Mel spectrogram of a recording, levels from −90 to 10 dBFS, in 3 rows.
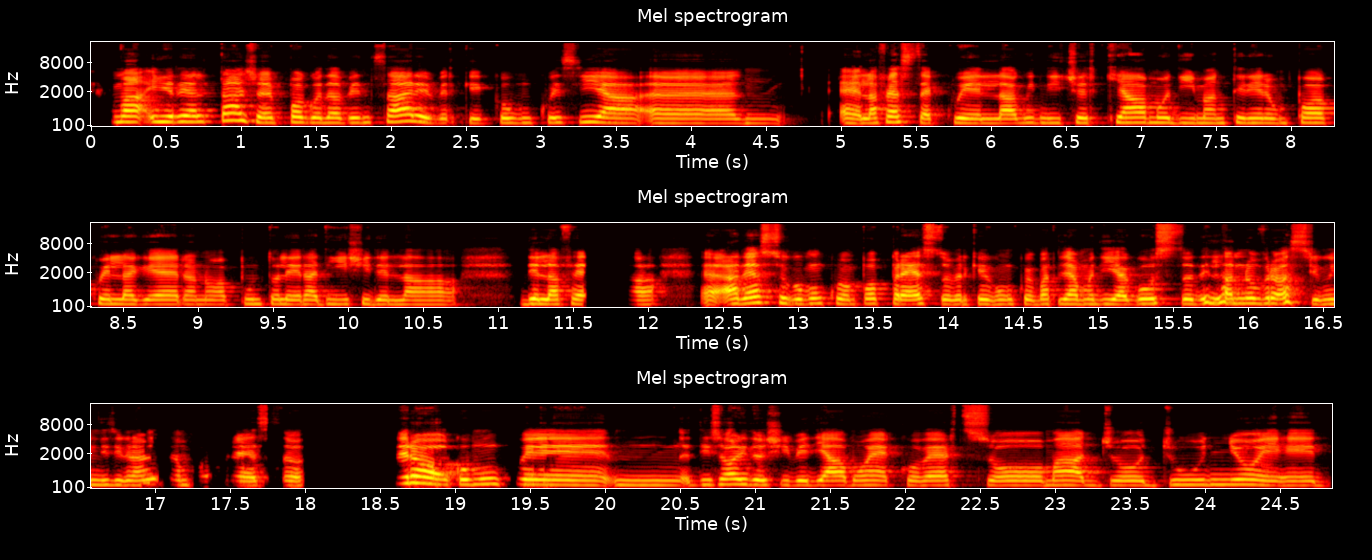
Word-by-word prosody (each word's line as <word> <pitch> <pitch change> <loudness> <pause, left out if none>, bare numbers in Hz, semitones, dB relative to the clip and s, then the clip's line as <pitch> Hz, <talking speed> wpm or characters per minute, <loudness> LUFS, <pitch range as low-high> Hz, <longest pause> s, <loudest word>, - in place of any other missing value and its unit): mah, 260 0 +4
in 265 +1 +4
realtà, 275 +5 +2
c'è 235 -7 0
poco 235 -1 +1
da 225 0 0
pensare 240 +4 +2
perché, 205 -1 -8
comunque 220 +2 -4
sia, 230 -3 +1 0.6
ehm, 200 -1 -13 0.3
eh, 205 - +1
la 210 +1 +2
festa 255 0 +1
è 200 0 -3
quella, 205 -2 +1
quindi 220 0 -6
cerchiamo 230 +1 0
di 215 0 -5
mantenere 215 0 -2
un 210 0 -8
po' 225 0 0
quelle 215 -2 -1
che 205 - -5
erano, 200 -1 -1
appunto, 215 +2 -7
le 205 -2 -1
radici 210 +1 -4
della 195 -1 -4 0.4
della 215 0 +5
festa. 210 -1 0 0.3
A 195 0 -4 0.5
adesso, 260 +2 +4
comunque, 230 +1 -1
è - - -2
un 205 - -11
po' 230 +1 -2
presto, 210 -1 +2
perché, 205 +1 -1
comunque, 205 +1 -5
parliamo 215 0 0
di 215 0 -1
agosto 225 +2 +3
dell'anno 235 +1 +2
prossimo, 225 -3 +1
quindi 220 +1 -2
sicuramente 220 +2 -2
è - - -9
un 220 - -8
po' 315 +7 -20
presto. 195 0 -3 0.6
Però, 280 -5 +7
comunque, 230 -4 +2
mhmm, 210 -1 -6
di 230 +3 -7
solito 245 -2 +2
ci 215 -1 -6
vediamo, 210 0 0
ecco, 210 -1 -3
verso 205 0 -2
maggio, 205 -1 -2
giugno 230 +2 -2
e 195 -3 -3
215 Hz, 150 wpm, -23 LUFS, 205-230 Hz, 0.6 s, Però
